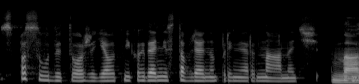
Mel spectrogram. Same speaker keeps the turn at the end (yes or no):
no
